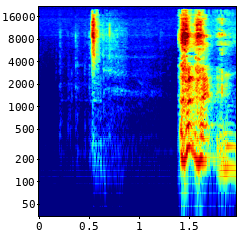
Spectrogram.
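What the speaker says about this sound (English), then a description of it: "Excuse me for all the coughing." A short throat-clearing cough, then after a pause a louder, harsher cough, both alone with no talking.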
